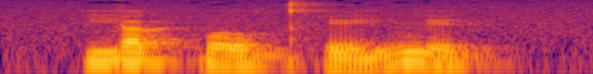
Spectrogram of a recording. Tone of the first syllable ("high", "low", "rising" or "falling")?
high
